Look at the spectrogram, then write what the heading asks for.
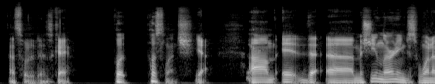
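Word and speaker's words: Puslinch: Push lynch? Push lynch. Like almost like there's an H, right? Like a push lynch. Okay. Plus. Oh, it is. It's push lynch.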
